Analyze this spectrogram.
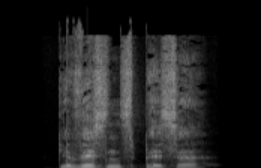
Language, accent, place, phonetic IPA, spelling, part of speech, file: German, Germany, Berlin, [ɡəˈvɪsn̩sˌbɪsə], Gewissensbisse, noun, De-Gewissensbisse.ogg
- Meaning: nominative/accusative/genitive plural of Gewissensbiss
